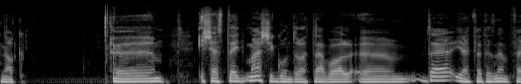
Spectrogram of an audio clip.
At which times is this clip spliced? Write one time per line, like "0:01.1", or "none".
0:01.9
0:04.3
